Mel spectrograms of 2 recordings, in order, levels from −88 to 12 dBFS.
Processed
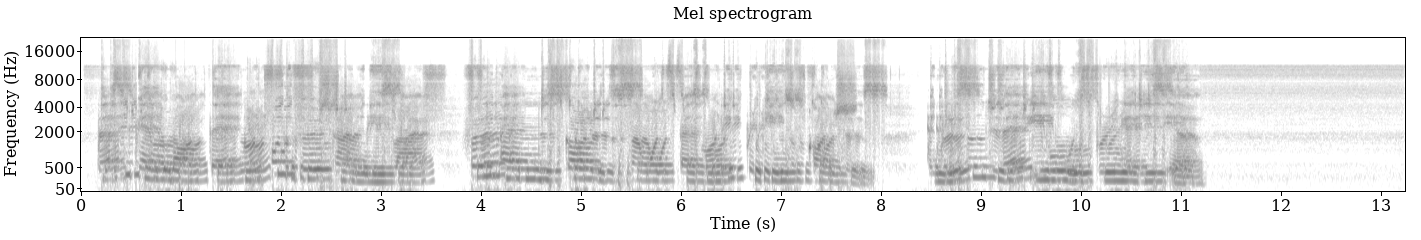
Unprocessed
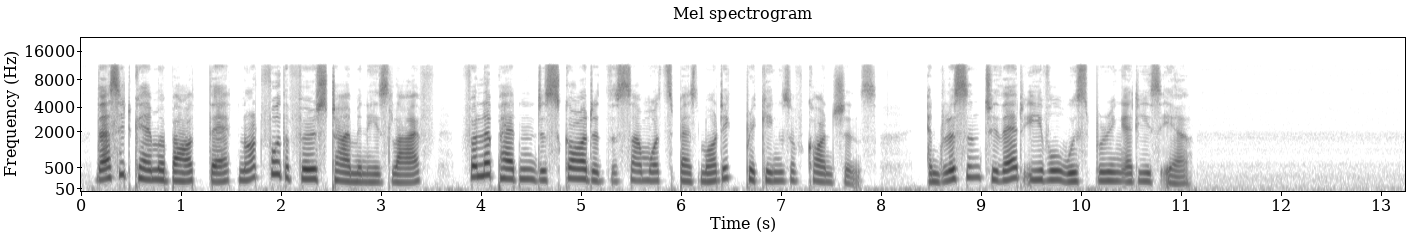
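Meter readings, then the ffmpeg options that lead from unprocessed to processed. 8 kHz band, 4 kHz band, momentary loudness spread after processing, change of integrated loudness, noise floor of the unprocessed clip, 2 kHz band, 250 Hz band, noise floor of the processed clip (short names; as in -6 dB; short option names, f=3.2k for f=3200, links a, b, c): -6.0 dB, -5.0 dB, 16 LU, -14.5 dB, -66 dBFS, -11.5 dB, -20.0 dB, -61 dBFS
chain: -filter_complex "[0:a]bandreject=f=7.7k:w=15,acrossover=split=3100[a][b];[b]acompressor=threshold=-37dB:ratio=4:attack=1:release=60[c];[a][c]amix=inputs=2:normalize=0,aderivative,acompressor=threshold=-48dB:ratio=3,alimiter=level_in=17.5dB:limit=-24dB:level=0:latency=1:release=43,volume=-17.5dB,acrossover=split=620|2300[d][e][f];[f]adelay=30[g];[d]adelay=60[h];[h][e][g]amix=inputs=3:normalize=0,aeval=exprs='0.0133*sin(PI/2*3.16*val(0)/0.0133)':c=same,asplit=2[i][j];[j]aecho=0:1:89:0.668[k];[i][k]amix=inputs=2:normalize=0,volume=1.5dB"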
